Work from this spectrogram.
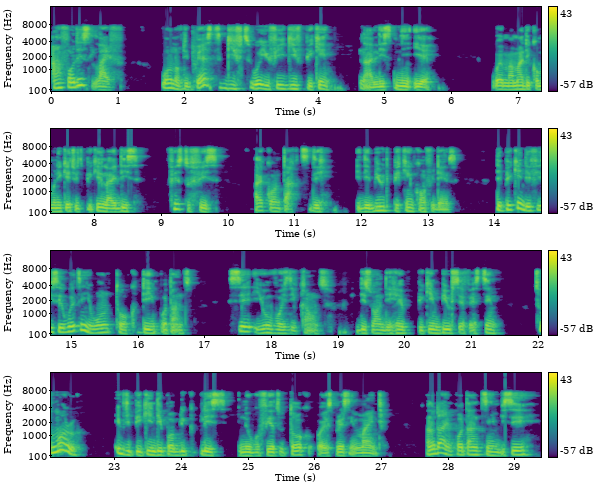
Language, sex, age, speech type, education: Nigerian Pidgin, male, 30-45, spontaneous, tertiary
